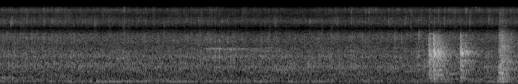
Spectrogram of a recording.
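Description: Onion-tomato masala sizzling steadily in hot oil in a steel kadai. Three short clatters come near the end.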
